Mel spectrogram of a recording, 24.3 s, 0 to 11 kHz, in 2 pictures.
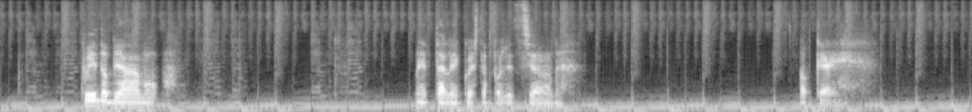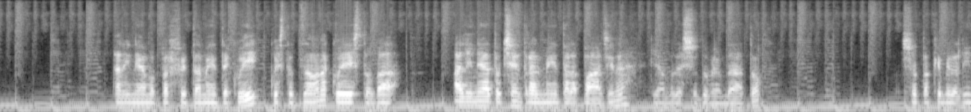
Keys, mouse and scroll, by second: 0.0-4.8 drag, 5.5 click, 6.1 click, 7.3 click, 7.8-9.3 drag, 11.2-13.6 drag, 16.1 click, 17.3 click, 19.6-19.9 ctrl+scroll down 6, 21.1-21.6 middle drag, 22.7 click, 23.2-24.2 drag.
